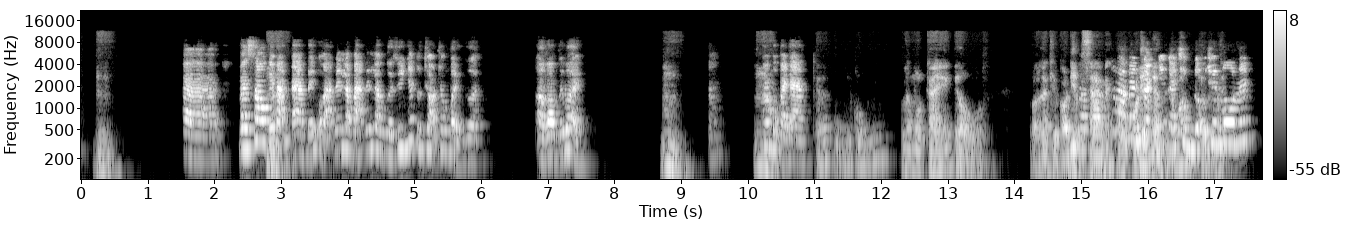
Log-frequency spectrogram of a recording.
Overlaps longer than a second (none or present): present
